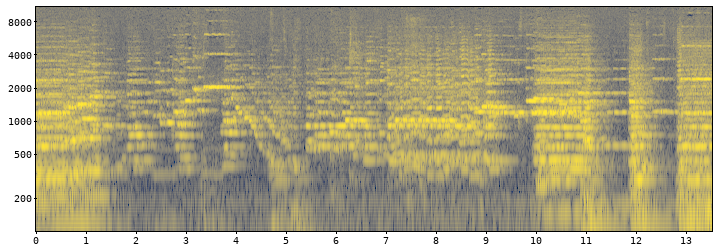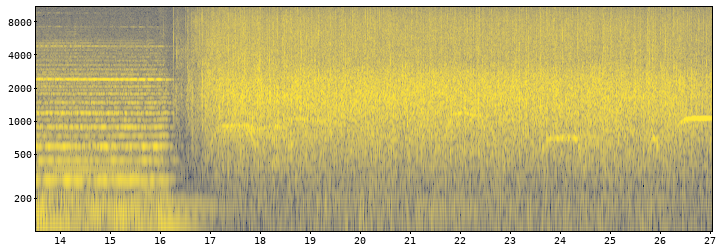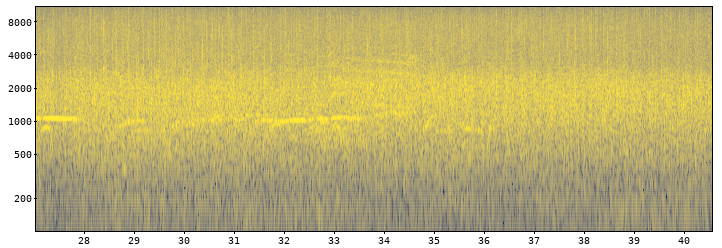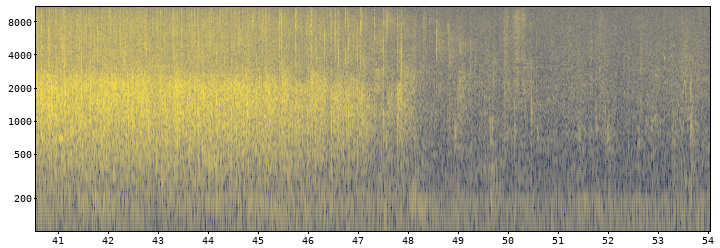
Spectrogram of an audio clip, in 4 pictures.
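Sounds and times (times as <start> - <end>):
audience applauding: 16.1 - 49.4
people cheering and whooping: 17.0 - 19.0, 21.7 - 22.8, 23.6 - 36.6.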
